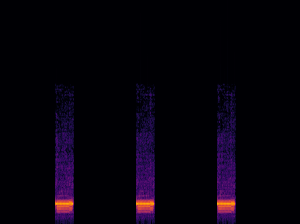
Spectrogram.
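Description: Weather-warning web page's electronic alert sound: three short, buzzy, high beeps about a second and a half apart, with clean silence between them.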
